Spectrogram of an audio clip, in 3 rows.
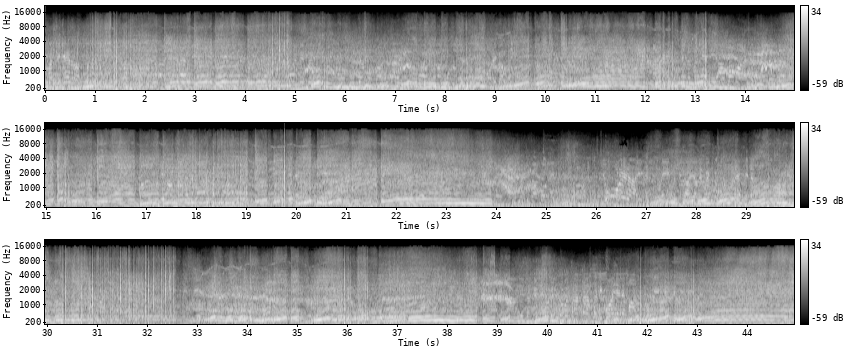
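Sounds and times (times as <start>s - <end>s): car engine revving hard: 0.0s - 44.9s
tyres spinning and squealing: 0.0s - 44.9s.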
